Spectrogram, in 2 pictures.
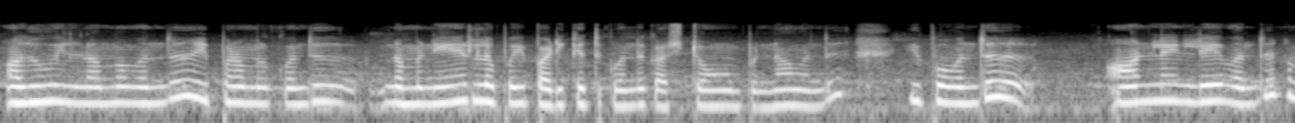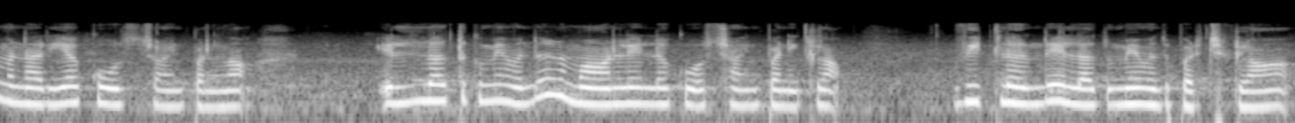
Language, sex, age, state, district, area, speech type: Tamil, female, 18-30, Tamil Nadu, Tirunelveli, rural, spontaneous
